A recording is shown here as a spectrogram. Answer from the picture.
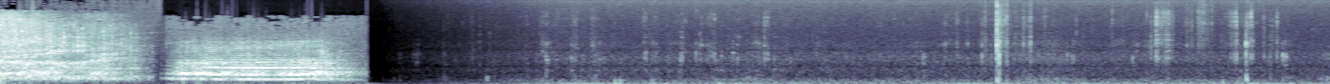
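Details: Grizzly bear letting out two loud, rough roars back to back over nearly three seconds, then silence and faint rustling background noise with occasional clicks.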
